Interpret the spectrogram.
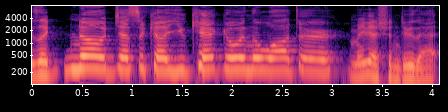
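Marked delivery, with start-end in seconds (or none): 0.3-3.1 put-on slow, high, drawn-out, easy Jamaican accent. Describing a video of a man by the water, imitating a Jamaican accent. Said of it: "I think he's got like a Jamaican accent".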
